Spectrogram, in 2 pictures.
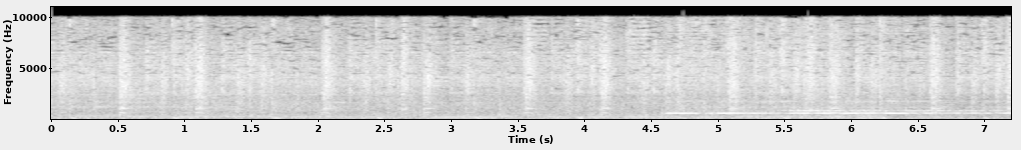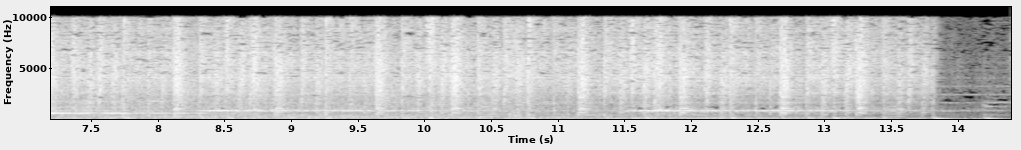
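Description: A metro train runs along the rails, a loud steady rumble with repeated rail clicks and a thin electric whine rising and shifting pitch, no voices.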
